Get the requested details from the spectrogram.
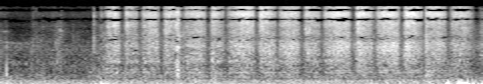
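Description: A cloth rubs back and forth over a wooden board with a soft, rhythmic swishing.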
